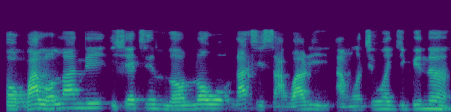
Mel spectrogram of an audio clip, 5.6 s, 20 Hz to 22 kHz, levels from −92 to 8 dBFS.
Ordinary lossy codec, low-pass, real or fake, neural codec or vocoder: none; 7.2 kHz; fake; codec, 44.1 kHz, 7.8 kbps, DAC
